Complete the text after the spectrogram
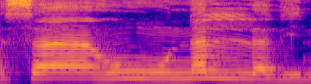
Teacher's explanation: نون کو آگے پھر لام کے ساتھ ملا دیں گے۔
